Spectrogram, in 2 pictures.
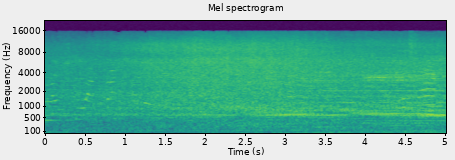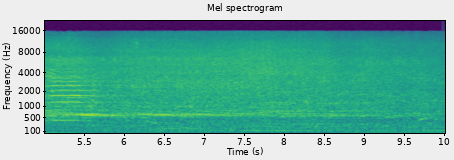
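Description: Car tyres hiss past on a wet road.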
